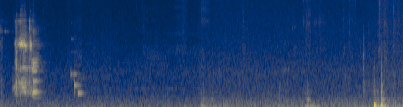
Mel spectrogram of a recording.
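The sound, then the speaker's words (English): A short burst of electronic telephone tones near the start as a phone call is cut off, followed by a brief beep, then quiet line hiss with faint clicks and a low thump near the end. “I got cut off.”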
